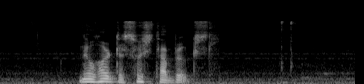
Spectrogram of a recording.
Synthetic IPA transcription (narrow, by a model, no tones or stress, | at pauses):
nuːɦɔɹd̪əsʊʃt̪ʰabɹʉ̰ksl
